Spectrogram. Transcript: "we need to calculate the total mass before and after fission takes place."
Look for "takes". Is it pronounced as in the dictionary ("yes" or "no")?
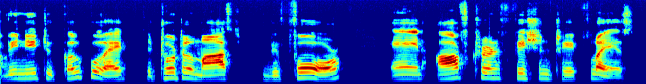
no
